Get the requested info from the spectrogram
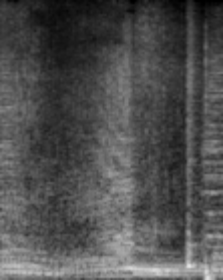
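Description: A vehicle engine sound that swells up over a steady low hum, then cuts off sharply just before the end.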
